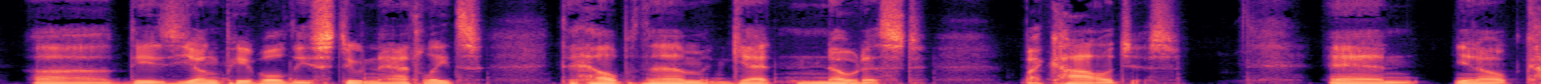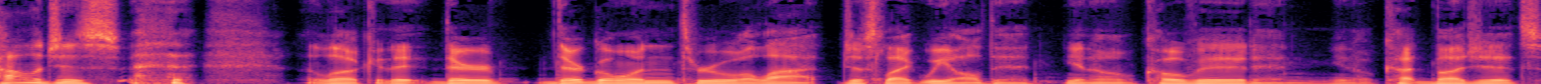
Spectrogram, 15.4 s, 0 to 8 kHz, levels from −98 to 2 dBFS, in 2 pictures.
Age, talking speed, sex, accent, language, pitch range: 40-59, 150 wpm, male, American, English, 95-115 Hz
